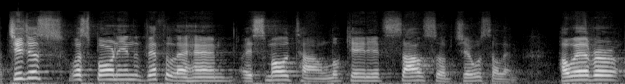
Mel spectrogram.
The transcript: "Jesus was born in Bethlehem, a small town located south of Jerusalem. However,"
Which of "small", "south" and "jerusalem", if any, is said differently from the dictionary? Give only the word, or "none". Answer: south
